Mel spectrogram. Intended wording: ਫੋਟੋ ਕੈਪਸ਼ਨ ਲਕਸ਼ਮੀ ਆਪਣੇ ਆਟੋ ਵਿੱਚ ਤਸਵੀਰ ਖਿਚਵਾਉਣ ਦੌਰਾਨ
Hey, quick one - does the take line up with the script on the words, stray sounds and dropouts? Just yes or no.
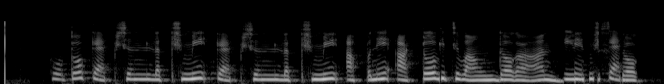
no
